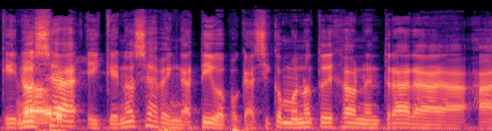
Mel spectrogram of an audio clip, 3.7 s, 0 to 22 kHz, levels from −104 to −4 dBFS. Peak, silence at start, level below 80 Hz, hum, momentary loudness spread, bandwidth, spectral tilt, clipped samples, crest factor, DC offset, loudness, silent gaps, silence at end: -2 dBFS; 0 s; -40 dBFS; none; 10 LU; 16.5 kHz; -3.5 dB/octave; under 0.1%; 20 dB; under 0.1%; -22 LUFS; none; 0 s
